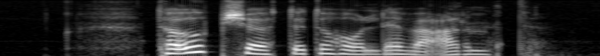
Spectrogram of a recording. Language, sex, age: Swedish, female, 44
